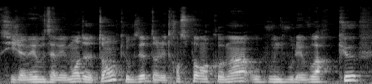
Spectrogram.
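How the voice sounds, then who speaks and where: A man talks with a normal speaking voice. His pitch sits in the middle range and varies in an ordinary way. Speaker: graphic design software tutor. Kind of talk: tutorial.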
